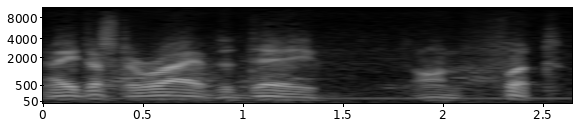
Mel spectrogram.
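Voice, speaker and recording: An actor playing a firm, weary American frontier marshal, terse and dry, in an old-time radio western. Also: male voice, very deep voice, measured pace, sharp tone, exaggerated voice. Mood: dry, calm.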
